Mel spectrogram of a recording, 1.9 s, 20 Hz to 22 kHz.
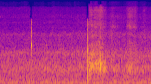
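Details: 2002 Jeep Liberty 3.7 swapped engine at warm idle, temp normal: quiet, steady low hum with a couple of stray clicks, smooth and even; check engine light on (hard start or coil pack suspected), smoke from oil-covered exhaust.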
